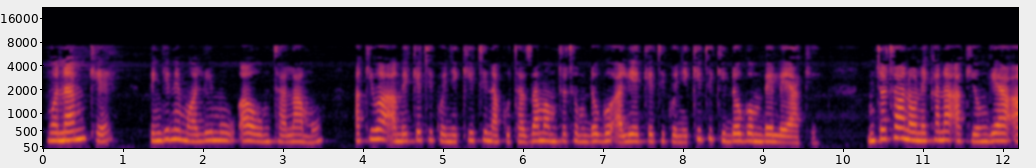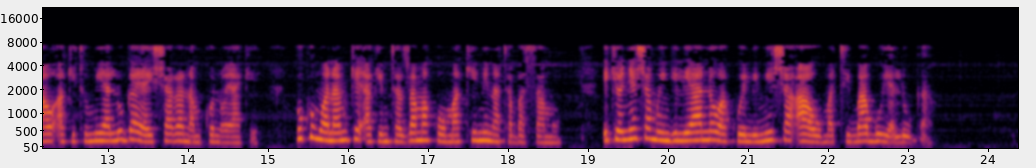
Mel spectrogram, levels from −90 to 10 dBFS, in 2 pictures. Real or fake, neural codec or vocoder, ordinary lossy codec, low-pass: real; none; MP3, 32 kbps; 7.2 kHz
